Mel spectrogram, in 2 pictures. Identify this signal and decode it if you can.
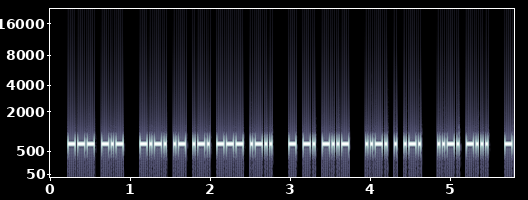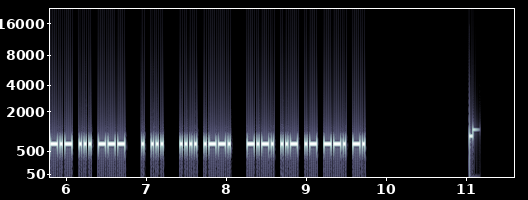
Morse code, heard as a keyed tone, about 41 wpm, 700 Hz. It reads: OK CAROL TNX FER FB QSO ES HP CUAGN
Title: Practice QSO - Exchange 4 - Ending - 40wpm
